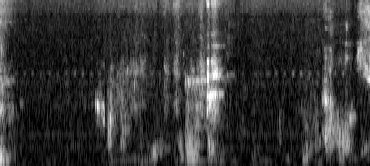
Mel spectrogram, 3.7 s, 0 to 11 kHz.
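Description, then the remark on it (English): Liquid glugs out of a bottle of MD 2020 in a few uneven, bubbly gulps, each one a hollow gurgling pop. The sound is fairly quiet, with short pauses between the bursts. “And you hear that? I could hear the nice glug, glug, glug.”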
